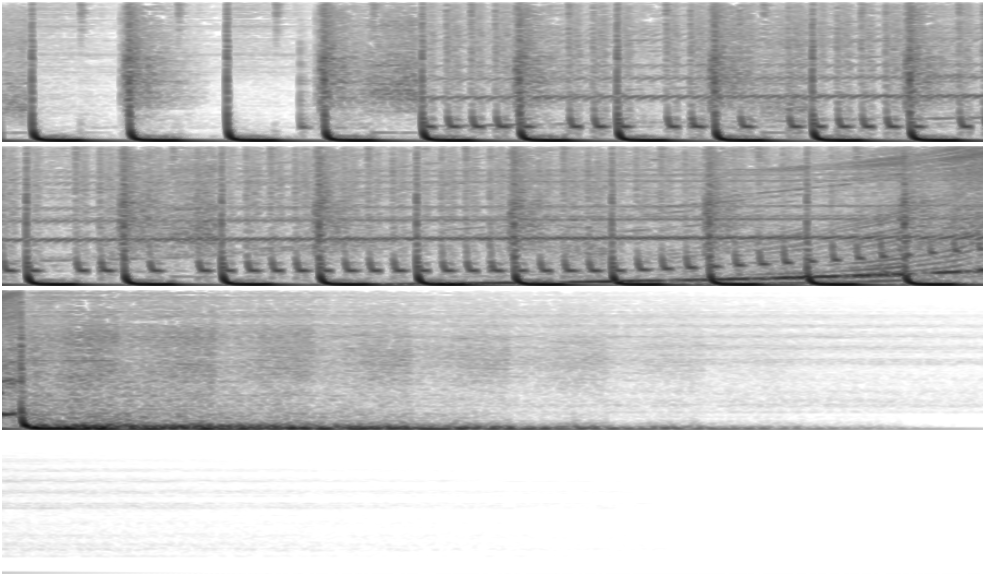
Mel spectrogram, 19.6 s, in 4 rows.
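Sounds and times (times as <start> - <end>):
music beat: 0.0 - 12.4.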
